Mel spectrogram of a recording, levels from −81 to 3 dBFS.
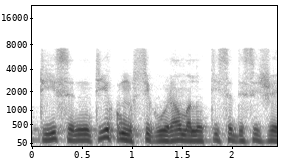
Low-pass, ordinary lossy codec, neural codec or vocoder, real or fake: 7.2 kHz; none; codec, 16 kHz, 0.9 kbps, LongCat-Audio-Codec; fake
